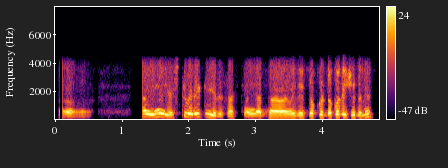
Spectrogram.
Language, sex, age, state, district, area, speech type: Kannada, male, 60+, Karnataka, Kolar, urban, conversation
